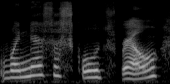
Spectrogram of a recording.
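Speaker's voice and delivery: ordinary talk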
